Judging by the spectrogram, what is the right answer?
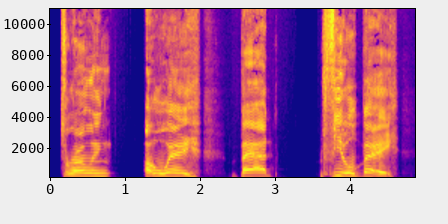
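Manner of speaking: very high, strained, halting voice through clenched teeth. Narrator grunts and forces an arm forward to tap a screen, through clenched teeth. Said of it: "I say through clenched teeth".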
